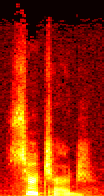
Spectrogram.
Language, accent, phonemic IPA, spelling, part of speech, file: English, US, /ˈsɜɹt͡ʃɑɹd͡ʒ/, surcharge, noun / verb, En-us-surcharge.ogg
- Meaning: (noun) An addition of extra charge on the agreed, stated, or baseline price. Sometimes portrayed by a buyer as excessive and rapacious; usually portrayed by a seller as justified and necessary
